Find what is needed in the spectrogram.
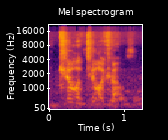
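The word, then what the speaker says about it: Tilikum: Tillicum.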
